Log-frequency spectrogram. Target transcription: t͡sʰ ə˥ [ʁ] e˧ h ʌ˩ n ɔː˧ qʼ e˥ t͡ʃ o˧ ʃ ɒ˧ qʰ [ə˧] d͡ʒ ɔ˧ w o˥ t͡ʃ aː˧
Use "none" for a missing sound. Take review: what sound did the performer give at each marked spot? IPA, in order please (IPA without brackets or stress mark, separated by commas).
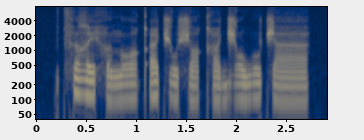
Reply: ʁ, ə˧˥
